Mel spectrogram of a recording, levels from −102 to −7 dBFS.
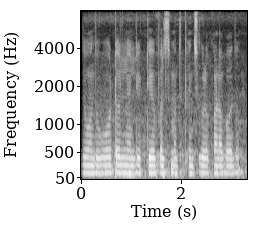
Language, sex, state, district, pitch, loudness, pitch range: Kannada, male, Karnataka, Koppal, 135 Hz, -17 LUFS, 130-135 Hz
